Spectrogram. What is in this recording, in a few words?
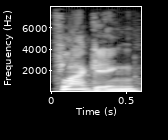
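"flagging", British English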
